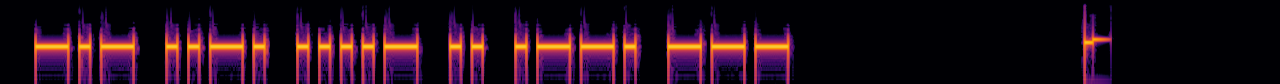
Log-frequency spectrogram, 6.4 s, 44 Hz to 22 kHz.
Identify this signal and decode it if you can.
Morse code, heard as a keyed tone, about 22 wpm, 700 Hz. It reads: KF4IPO
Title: USA Call Signs Repeated 2x 22wpm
